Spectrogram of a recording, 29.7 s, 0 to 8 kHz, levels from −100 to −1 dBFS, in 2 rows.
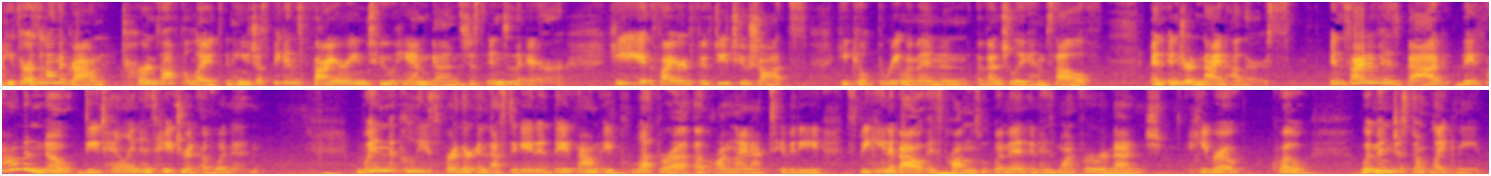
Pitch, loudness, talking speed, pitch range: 220 Hz, -15 LUFS, 160 wpm, 180-255 Hz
